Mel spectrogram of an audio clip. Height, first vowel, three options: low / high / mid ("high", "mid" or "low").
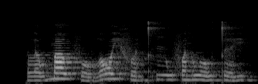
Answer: low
